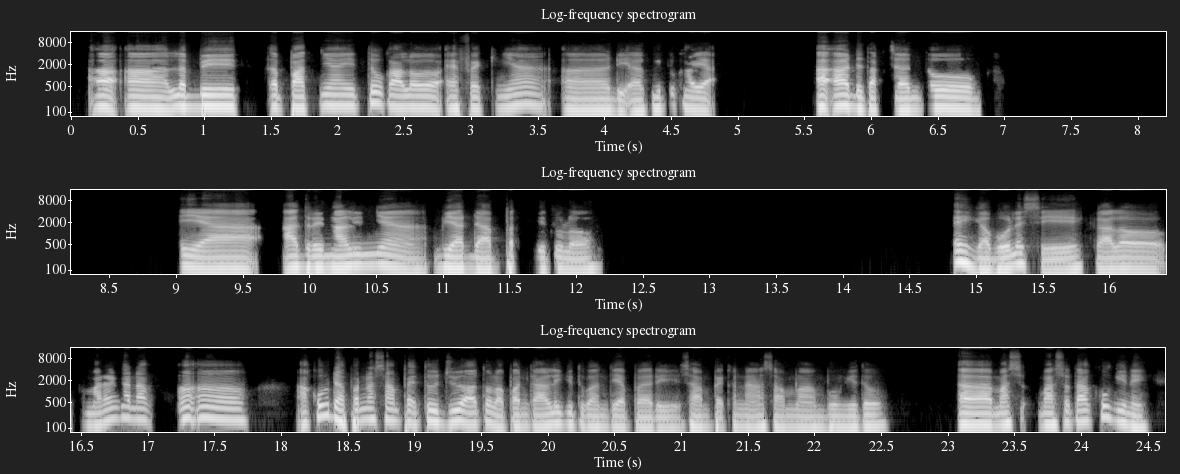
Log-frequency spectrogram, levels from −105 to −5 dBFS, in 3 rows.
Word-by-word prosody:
Heeh 140 -1 +4 0.2
lebih 145 +1 +4 0.4
tepatnya 135 +2 +1
itu 145 +4 -2
kalau 140 -1 +3 0.2
efeknya, 135 +2 -2 0.3
eee, 115 -1 +1
di - - 0
aku 110 0 -2
itu 155 +5 -13
kayak 120 -2 0 0.8
heeh, 150 - +6
detak 125 -3 0
jantung. 125 +1 +2 2.3
Iya, 120 -3 +2 0.6
adrenalinnya. 125 +3 +2 0.4
Biar 120 -2 +4
dapat 110 +1 0 0.2
gitu 110 +1 -4
loh. 100 0 0 2.8
Eh, 170 - +7
enggak 110 -8 +1
boleh 115 +7 +4
sih 105 -3 -2
kalau 110 -1 0
kemarin 130 +8 -2
kan 195 -1 -3
aku - - -23 0.2
heeh. 195 0 +2 0.6
Aku 140 +5 -4
udah 175 - +5
pernah 170 +2 0
sampai 160 -4 -2
7 150 +1 +1
atau 130 +2 -1
8 115 +1 -1
kali 120 +3 0
gitu 125 -2 -4
kan 110 0 -2
tiap 110 -2 -3
hari. 100 0 -3
Sampai 105 -3 -3
kena 110 -2 -4
asam 110 -1 -3
lambung 105 +1 -3
gitu. 115 +2 -1 0.6
Eee, 130 -1 +5
maksud 130 +1 -2
maksud 130 +2 -1
aku 155 +6 0
gini, 115 -7 0
125 Hz, 125 wpm, -22 LUFS, 110-140 Hz, 2.8 s, Eh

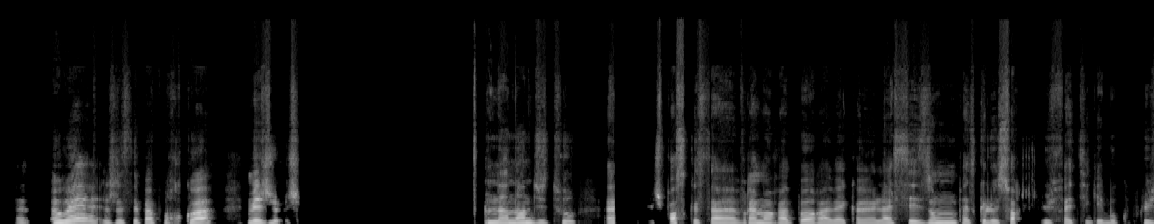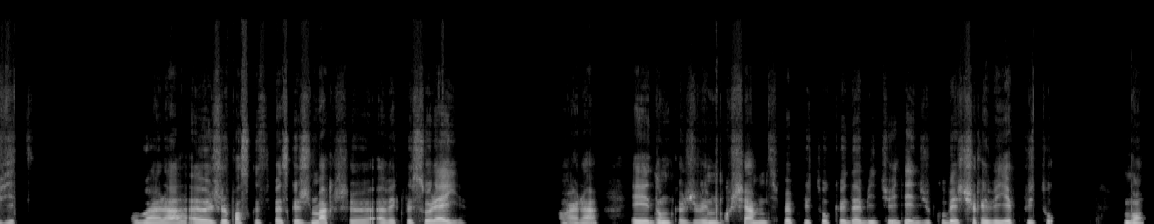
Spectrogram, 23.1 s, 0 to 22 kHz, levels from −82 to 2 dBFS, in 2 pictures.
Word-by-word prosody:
Heu, 210 -1 -7 0.4
ouais, 285 +1 +6
je 160 -1 -4
sais 165 +3 -5
pas 195 +4 +3
pourquoi 160 -5 +5 0.3
mais 155 -1 +8
je 155 +5 0
je - - -4 1.9
Non 155 +2 +4
non 215 +3 +6
du 145 -8 0
tout. 265 - -5 0.7
Heu, - - -21
je - - +1
pense 210 0 +4
que 150 - -5
ça 125 -3 +2
a - - -1
vraiment 155 +9 +2
rapport 170 +1 +1
avec, 125 -4 -1
heu, 115 0 -2
la 120 +1 0
saison 180 - 0
parce 155 -7 -5
que - - -3
le 135 -2 0
soir 195 +10 +1 0.2
je 140 - -6
suis 120 - -12
fatiguée 135 +1 -5
beaucoup 145 +2 -9
plus 185 - -6
vite 160 +2 -6 1.2
voilà. 130 +3 +1
Heu, 125 0 +3
je 125 +4 -1
pense 180 +5 -1
que 145 - -9
c'est 135 - -16
parce 130 -1 -2
que 140 - -2
je 135 +2 -5
marche, 140 0 +1
heu, 125 -2 -3
avec 125 +1 -2
le 130 - -1
soleil. 150 +1 +2 1.0
Voilà 105 +1 -2 0.3
et 115 0 +4
donc 115 +1 -1
je 120 -1 -4
vais 115 0 -1
me 115 - 0
coucher 155 - -3
un 145 -3 +2
petit 130 - -17
peu 205 - -1
plus 190 -4 -9
tôt 160 +2 -7
que 145 - -8
d'habitude 130 - -3
et 200 -4 +1
du 120 -4 -8
coup 175 - -12
beh, 175 -2 +2
je 130 - -9
suis - - 0
réveillé 130 +5 0
plus 165 -6 -8
tôt. - - -10 0.7
Bon. 115 -3 +1
140 Hz, 190 wpm, -26 LUFS, 125-170 Hz, 1.9 s, mais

